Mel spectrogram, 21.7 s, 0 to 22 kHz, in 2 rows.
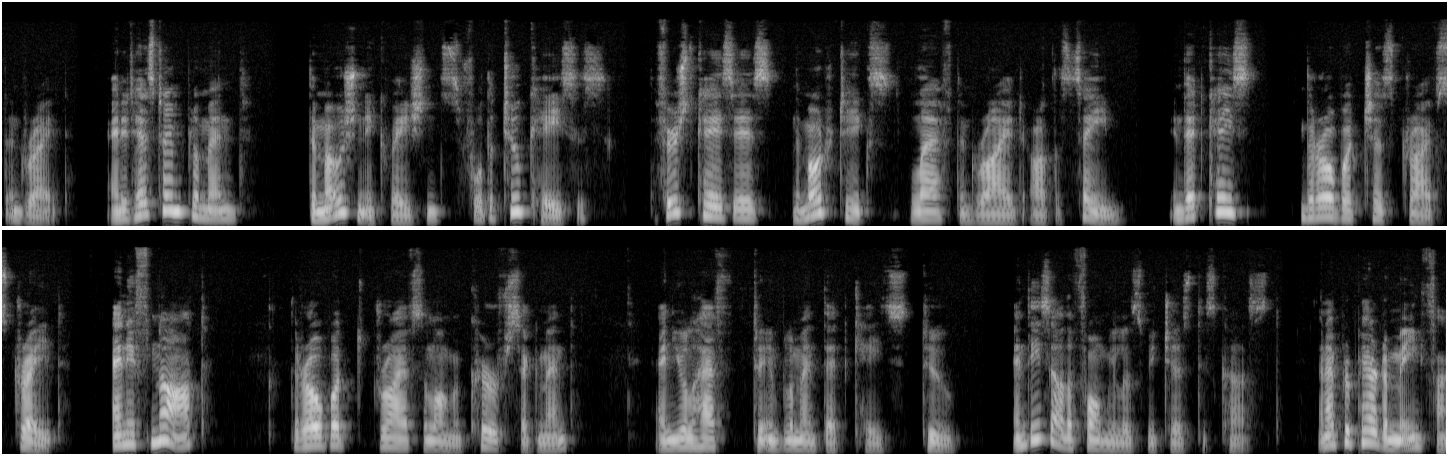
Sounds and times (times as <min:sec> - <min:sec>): Speech: 0:00.0 - 0:21.6.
